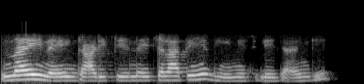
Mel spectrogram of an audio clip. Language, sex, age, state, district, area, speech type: Hindi, female, 30-45, Uttar Pradesh, Jaunpur, rural, conversation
